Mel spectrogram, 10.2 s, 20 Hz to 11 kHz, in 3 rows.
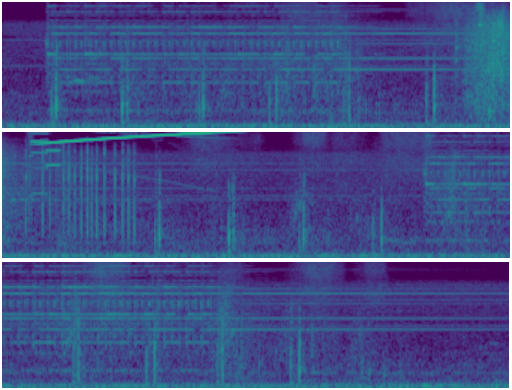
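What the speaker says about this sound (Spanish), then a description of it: "¿Es un teléfono?" A telephone rings in the horror video game Outlast 2, a faint, distant bell whose repeated rings sit over a low, steady ambient drone, with some scattered thumps and clicks.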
